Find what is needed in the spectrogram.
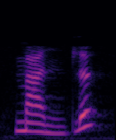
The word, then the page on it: d' Màndel: Bas-Rhin; Herrlisheim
